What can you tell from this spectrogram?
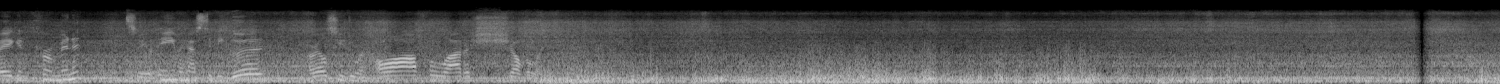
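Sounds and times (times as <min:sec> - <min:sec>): combine harvester running: 0:00.0 - 0:15.0.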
